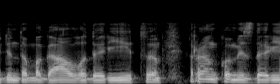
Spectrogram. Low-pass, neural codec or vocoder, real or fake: 7.2 kHz; none; real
